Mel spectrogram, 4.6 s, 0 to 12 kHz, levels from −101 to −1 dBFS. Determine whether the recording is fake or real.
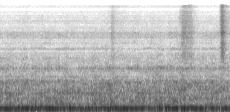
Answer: fake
